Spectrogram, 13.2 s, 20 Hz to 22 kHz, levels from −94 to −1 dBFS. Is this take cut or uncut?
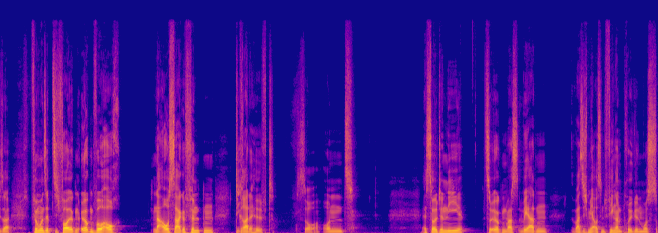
cut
